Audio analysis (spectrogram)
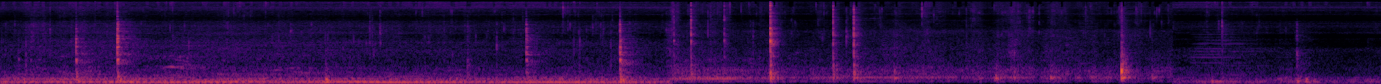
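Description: Beef being mixed by hand with vinegar and spices for beef pakora, wet squishing and stirring with scattered clicks and taps, steady for a few seconds and then sparser and drier.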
